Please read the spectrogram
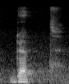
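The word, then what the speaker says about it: debt: ডাম থাম টম টম ডেথ এখান থেকে এটা সরে যাবে ডেথ এভাবে হবে ডেথ ঠিক আছে এইটা সরে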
